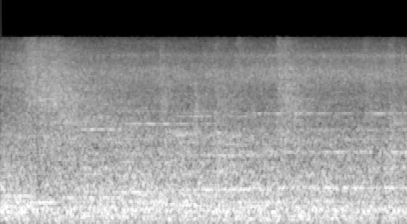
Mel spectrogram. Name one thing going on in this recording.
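Subway train doors slide shut with a thud.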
